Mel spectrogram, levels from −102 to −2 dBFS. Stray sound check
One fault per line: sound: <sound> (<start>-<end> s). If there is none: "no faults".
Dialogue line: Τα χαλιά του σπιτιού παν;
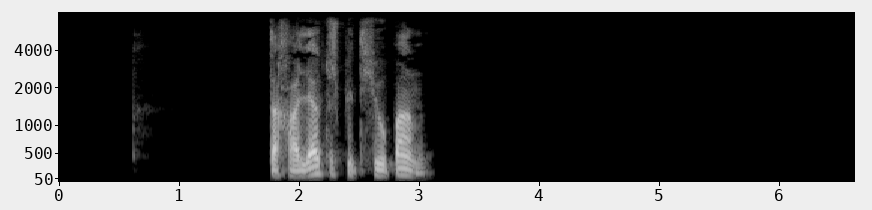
no faults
